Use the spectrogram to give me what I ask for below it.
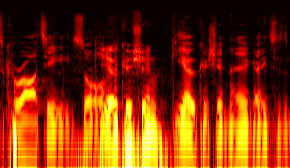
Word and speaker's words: Kyokushin: um oh this is a tough one to pronounce but it's a kaio kushin it's a karate sword kyokushin there you go this is better than i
